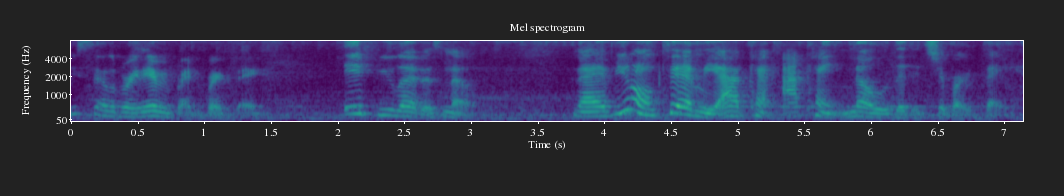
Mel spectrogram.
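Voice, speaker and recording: A woman with an animated tone, very wide pitch swings, big swings in loudness and a fairly quick pace. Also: medium pitch for a woman. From Louisiana. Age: 40s. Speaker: live streamer doing hair. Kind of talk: casual live stream chat.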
